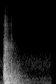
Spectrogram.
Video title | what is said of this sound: More POWER, More Tech! 2023 BMW M2 Review | Suono di chiusura della porta dall'esterno.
